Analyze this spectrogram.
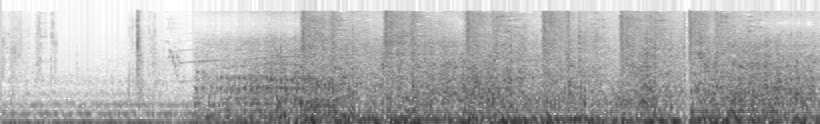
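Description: A rapid-fire gun shoots in loud bursts.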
